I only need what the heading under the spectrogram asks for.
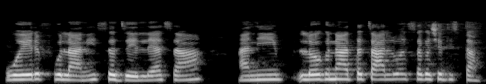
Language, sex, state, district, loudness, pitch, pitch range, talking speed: Konkani, female, Goa, North and South Goa, -16 LUFS, 230 Hz, 210-240 Hz, 135 wpm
